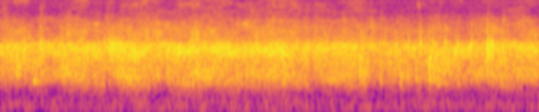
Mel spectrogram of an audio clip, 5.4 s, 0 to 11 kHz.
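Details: Frog chorus from lotus rice paddies beside a country road in Echizen, Fukui Prefecture, Japan, recorded 12 June 2021: continuous overlapping trilled croaking, thick and unbroken, with no other clear sounds.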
